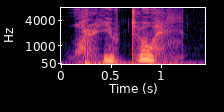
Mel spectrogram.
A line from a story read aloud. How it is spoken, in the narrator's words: asked in a tense whisper, trying not to move her lips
